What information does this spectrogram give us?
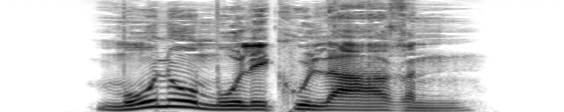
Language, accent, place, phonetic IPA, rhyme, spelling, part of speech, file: German, Germany, Berlin, [ˈmoːnomolekuˌlaːʁən], -aːʁən, monomolekularen, adjective, De-monomolekularen.ogg
- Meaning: inflection of monomolekular: 1. strong genitive masculine/neuter singular 2. weak/mixed genitive/dative all-gender singular 3. strong/weak/mixed accusative masculine singular 4. strong dative plural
